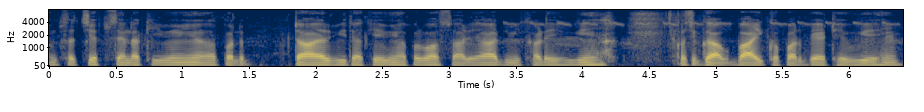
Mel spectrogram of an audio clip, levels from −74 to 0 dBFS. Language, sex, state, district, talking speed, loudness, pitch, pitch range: Hindi, male, Chhattisgarh, Kabirdham, 255 wpm, -21 LUFS, 110 Hz, 110-115 Hz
